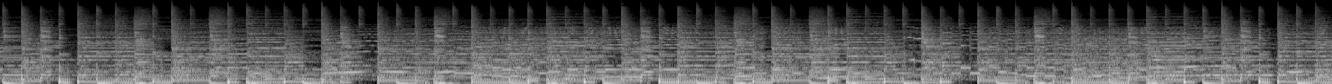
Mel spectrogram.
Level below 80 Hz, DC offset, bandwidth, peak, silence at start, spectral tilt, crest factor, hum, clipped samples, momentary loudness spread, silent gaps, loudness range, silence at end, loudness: -24 dBFS; under 0.1%; 18.5 kHz; 0 dBFS; 0 s; -5.5 dB/octave; 18 dB; none; under 0.1%; 2 LU; none; 1 LU; 0 s; -19 LUFS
